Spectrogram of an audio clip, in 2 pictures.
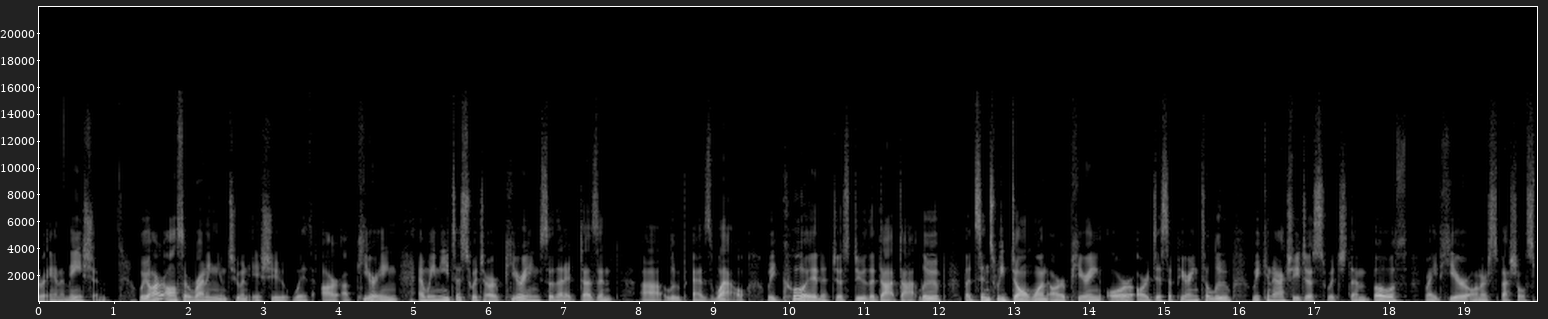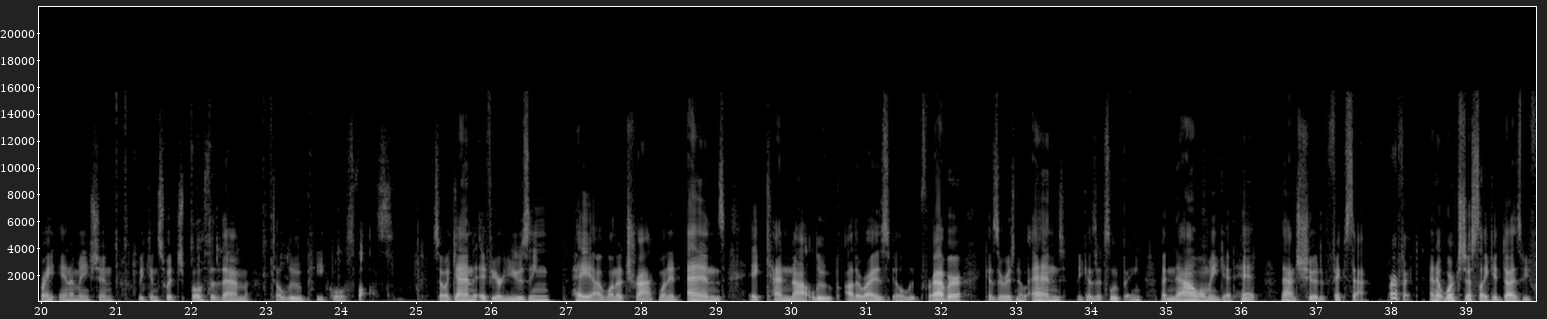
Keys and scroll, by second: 16.8 f, 17.6 ctrl+z, 20.9-25.1 typing, 25.2 ctrl+s, 33.3 d, 34.4 ctrl+z, 34.7 d, 35.7 space.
